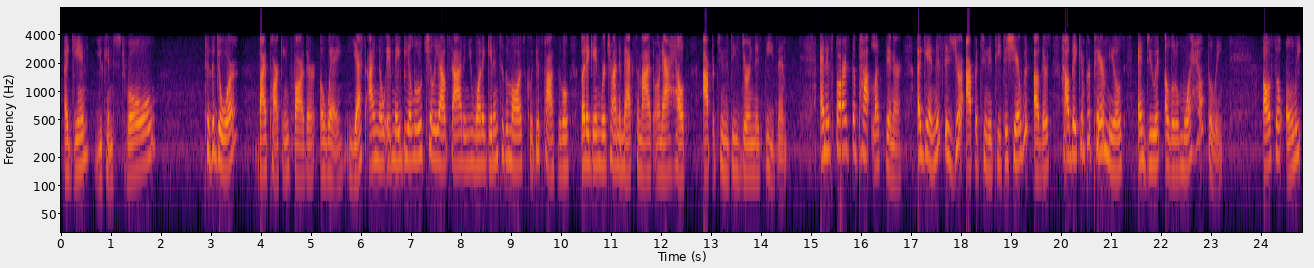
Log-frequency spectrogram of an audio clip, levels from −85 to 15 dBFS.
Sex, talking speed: female, 185 wpm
